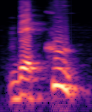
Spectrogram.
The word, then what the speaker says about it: vécu: But vivre has an accent aigu, V, and no cd, so it's a hard C sound, a K sound, vécu.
